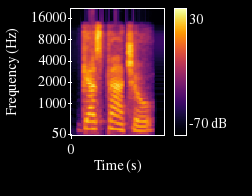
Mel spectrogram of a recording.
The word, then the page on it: gazpacho: Indian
